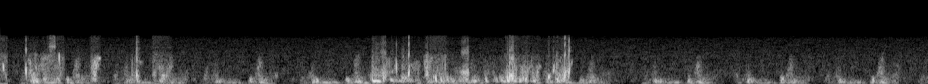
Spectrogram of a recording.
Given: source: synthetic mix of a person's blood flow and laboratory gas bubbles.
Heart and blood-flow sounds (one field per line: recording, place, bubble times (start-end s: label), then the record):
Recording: Doppler ultrasound of blood flow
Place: precordium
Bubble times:
0.00-0.08 s: bubbles
0.23-0.65 s: bubbles
0.90-1.02 s: bubbles
1.30-1.44 s: bubbles
1.52-1.73 s: bubbles
3.68-4.71 s: bubbles
4.83-5.42 s: bubbles
5.46-5.73 s: bubbles
From the record:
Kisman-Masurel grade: 233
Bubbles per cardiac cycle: several, 3 to 8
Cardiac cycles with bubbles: 50 to 99%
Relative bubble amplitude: loud (0.450 to 0.775)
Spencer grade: 3 (all of the cardiac periods contain showers or single bubble signals, but not dominating or overriding the cardiac motion signals)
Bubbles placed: only in the low amplitude regions of the cardiac cycle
